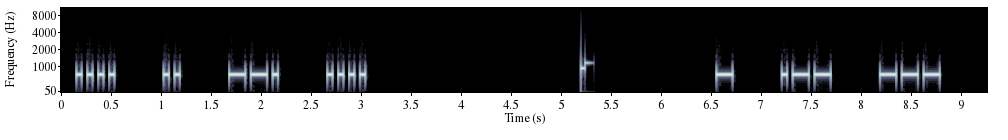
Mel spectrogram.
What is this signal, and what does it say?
Morse code, heard as a keyed tone, about 23 wpm, spaced as for 13 wpm, 690 Hz. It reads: HIGH TWO
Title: 3x Character Spacing - Top 300 Words - 22wpm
